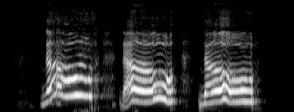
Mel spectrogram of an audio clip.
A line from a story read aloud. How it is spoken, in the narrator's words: shrieked Raikes, still upon his knees and cowering like a beaten hound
